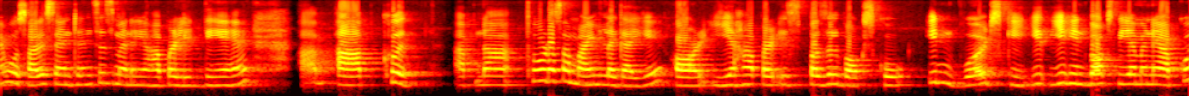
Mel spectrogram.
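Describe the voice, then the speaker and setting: A woman's voice: on the high side, darkish tone. A woman teacher, explaining homework answers step by step and mixing into her Hindi. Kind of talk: homework walkthrough.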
